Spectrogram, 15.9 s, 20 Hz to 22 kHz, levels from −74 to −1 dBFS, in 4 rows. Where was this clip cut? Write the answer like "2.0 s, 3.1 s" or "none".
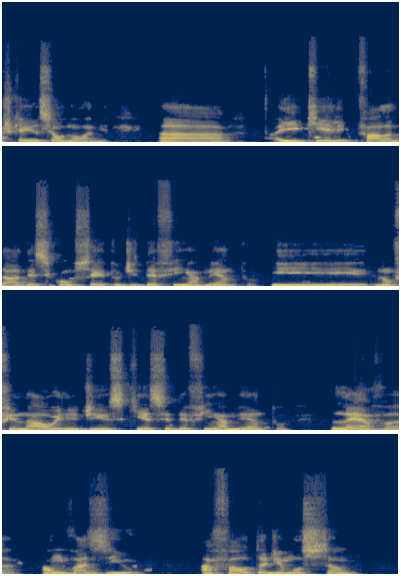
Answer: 6.6 s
